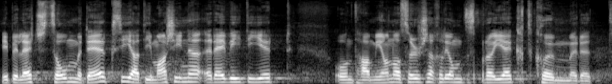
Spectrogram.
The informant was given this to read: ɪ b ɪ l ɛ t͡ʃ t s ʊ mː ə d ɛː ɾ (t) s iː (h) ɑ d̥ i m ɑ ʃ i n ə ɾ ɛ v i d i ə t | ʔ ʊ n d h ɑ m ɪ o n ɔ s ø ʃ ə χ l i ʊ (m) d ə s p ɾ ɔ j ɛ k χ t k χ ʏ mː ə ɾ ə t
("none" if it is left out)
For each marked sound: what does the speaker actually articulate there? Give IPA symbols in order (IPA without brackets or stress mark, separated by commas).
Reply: k, h, m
